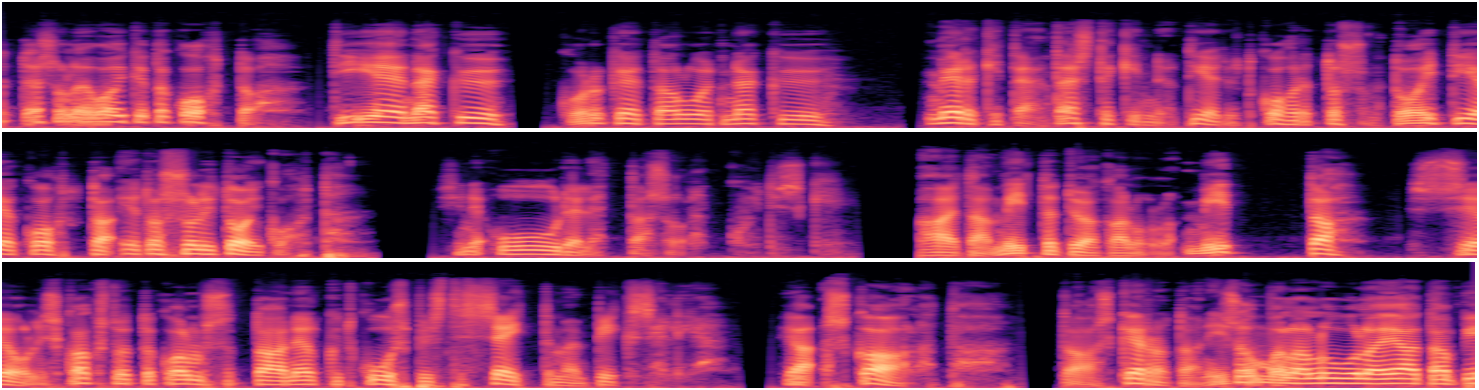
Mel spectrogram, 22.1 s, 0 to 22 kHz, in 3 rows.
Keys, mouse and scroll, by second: 2.3-2.9 shift+scroll up 1, 2.9-3.9 shift+scroll down 2, 3.9 shift+scroll down 1, 5.0 click, 5.3 click, 5.7 click, 6.0 click, 6.5 click, 7.3 ctrl+scroll up 2, 7.7 ctrl+click, 8.0-9.0 ctrl+scroll down 3, 9.0-9.6 ctrl+scroll up 2, 10.4 click, 10.7-11.3 ctrl+scroll down 5, 11.9 click, 12.8-13.2 ctrl+scroll up 2, 13.6 click, 15.7-17.1 drag, 18.6 click, 19.4 click, 20.0 click, 20.7 click, 21.8-22.1 typing.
